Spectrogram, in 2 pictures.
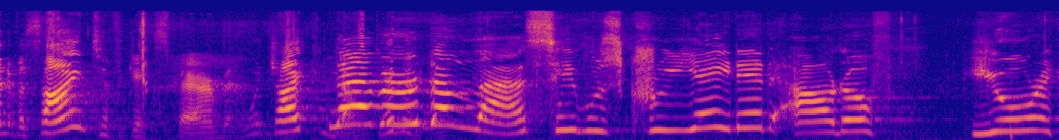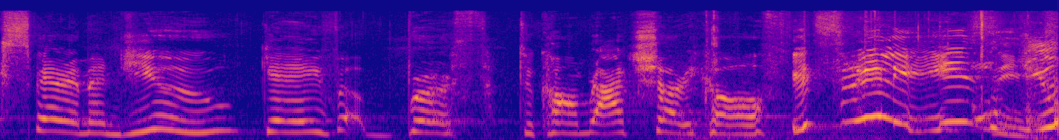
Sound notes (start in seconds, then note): none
